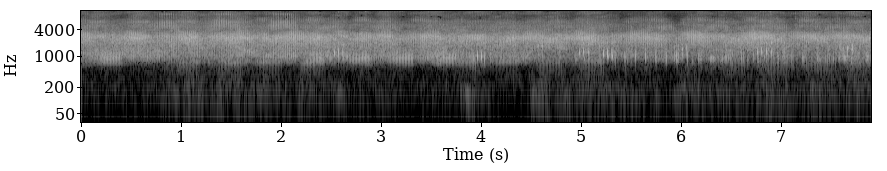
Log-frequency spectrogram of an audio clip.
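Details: Mixed frog chorus from lotus rice paddies beside a country road in Echizen, Fukui Prefecture, Japan, 12 June 2021, with Japanese tree frogs, black-spotted pond frogs, wrinkled frogs, Schlegel's green tree frogs and forest green tree frogs: dense overlapping croaks and rapid trills.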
